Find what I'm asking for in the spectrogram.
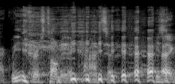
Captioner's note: laughter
